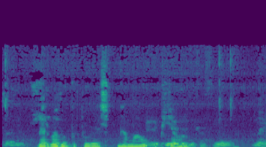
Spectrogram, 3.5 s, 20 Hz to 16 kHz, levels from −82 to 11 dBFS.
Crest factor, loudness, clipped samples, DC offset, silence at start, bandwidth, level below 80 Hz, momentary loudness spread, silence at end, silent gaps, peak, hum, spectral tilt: 16 dB; -17 LUFS; under 0.1%; under 0.1%; 0.05 s; 11.5 kHz; -46 dBFS; 16 LU; 0 s; none; -2 dBFS; none; -7 dB/octave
